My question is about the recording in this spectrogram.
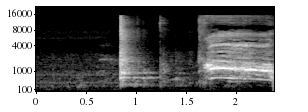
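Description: A sharp knock with a short ringing tone just under a second in, then a loud, high-pitched yell near the end.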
